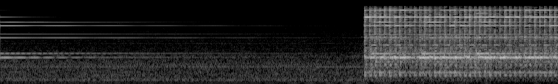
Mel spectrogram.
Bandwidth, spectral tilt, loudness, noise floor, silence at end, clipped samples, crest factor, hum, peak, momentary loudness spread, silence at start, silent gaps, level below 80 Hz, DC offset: 16.5 kHz; 3.5 dB/octave; -11 LUFS; -49 dBFS; 0 s; under 0.1%; 16 dB; none; -2 dBFS; 22 LU; 0 s; none; -68 dBFS; under 0.1%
